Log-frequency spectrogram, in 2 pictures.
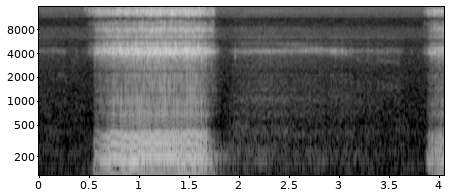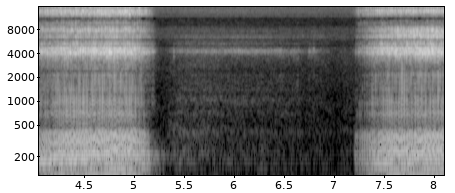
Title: Indian man snoring sound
